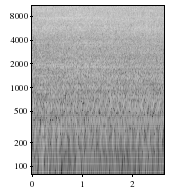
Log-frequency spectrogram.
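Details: 1988 Ford F350 dually, 351W V8 with Edelbrock carb and Holley fuel pump, after roadside no-start: low steady rumble at idle with even pulse, no misses or knocks; it then sucked the fuel dry, rust in new fuel filter, tank suspected.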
